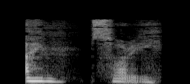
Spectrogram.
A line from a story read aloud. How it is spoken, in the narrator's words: Vika sighed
